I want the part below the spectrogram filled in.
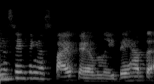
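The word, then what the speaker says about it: Spy × Family: It's just like the same thing as Spy Family. They have the X in between, and no one. Spy X Family. Yeah, you're not supposed to say the X. You're Oh, supposed to say Spy Family.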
